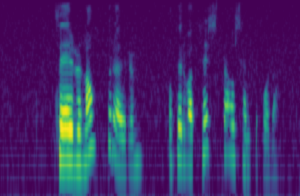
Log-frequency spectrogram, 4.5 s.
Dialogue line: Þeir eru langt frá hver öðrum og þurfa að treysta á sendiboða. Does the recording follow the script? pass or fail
fail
